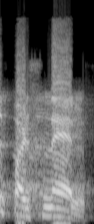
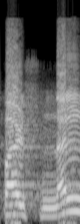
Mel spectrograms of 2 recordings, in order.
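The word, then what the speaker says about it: personal: केएमपी की managerial पर्सनल. पर्सोनल नहीं होता, पर्सनल नहीं होता, पर्सनल होता है.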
